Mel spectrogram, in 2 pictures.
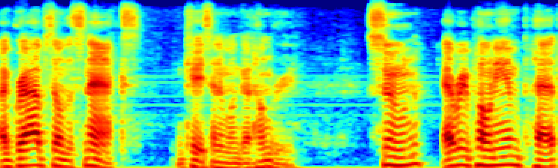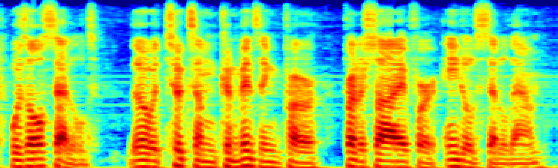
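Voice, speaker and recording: A man's voice: lowish voice, moderate pace, a bit bright. A man narrating a scripted story in a storybook reading style. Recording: slightly dull, lo-fi recording.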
